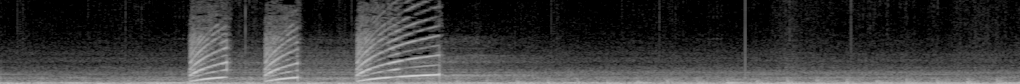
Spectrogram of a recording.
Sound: police siren wailing

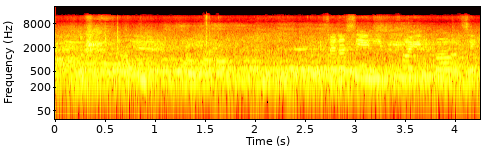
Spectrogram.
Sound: laughter

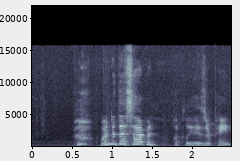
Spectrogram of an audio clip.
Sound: gasps

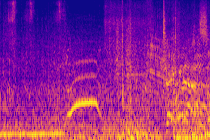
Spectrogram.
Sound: shrieks

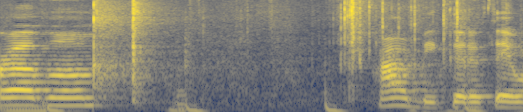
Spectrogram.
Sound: egg tapping

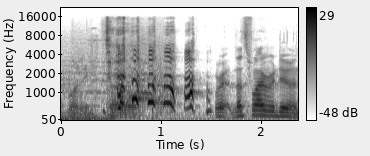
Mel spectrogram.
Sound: laughing

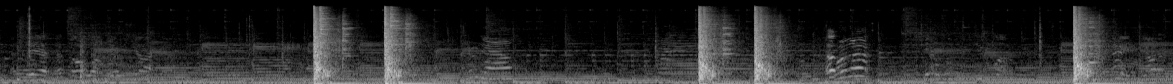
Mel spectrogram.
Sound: gunshots/plinking sounds

